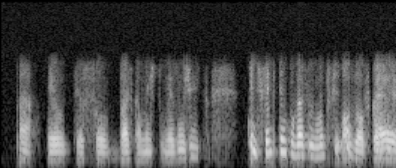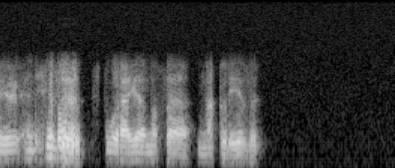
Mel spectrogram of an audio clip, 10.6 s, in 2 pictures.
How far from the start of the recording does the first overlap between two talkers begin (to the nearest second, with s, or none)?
5 s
